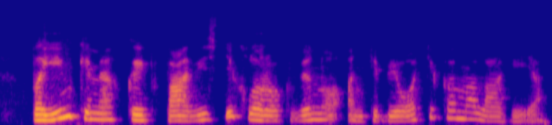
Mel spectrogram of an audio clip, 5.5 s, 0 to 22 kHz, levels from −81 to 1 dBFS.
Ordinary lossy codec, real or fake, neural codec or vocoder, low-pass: Opus, 16 kbps; real; none; 19.8 kHz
